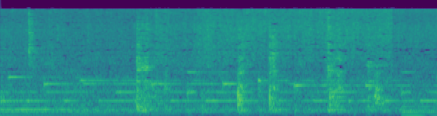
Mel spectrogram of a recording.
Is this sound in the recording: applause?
no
